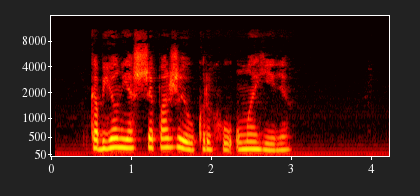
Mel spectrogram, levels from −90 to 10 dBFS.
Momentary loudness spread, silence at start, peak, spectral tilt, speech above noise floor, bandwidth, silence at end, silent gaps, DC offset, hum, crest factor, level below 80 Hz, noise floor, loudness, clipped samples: 10 LU; 0.5 s; -8 dBFS; -6.5 dB/octave; 37 dB; 10.5 kHz; 1.25 s; none; under 0.1%; 50 Hz at -50 dBFS; 16 dB; -58 dBFS; -59 dBFS; -23 LUFS; under 0.1%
